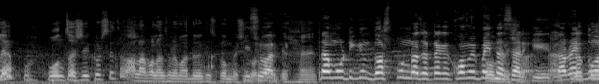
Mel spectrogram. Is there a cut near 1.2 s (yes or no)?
no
